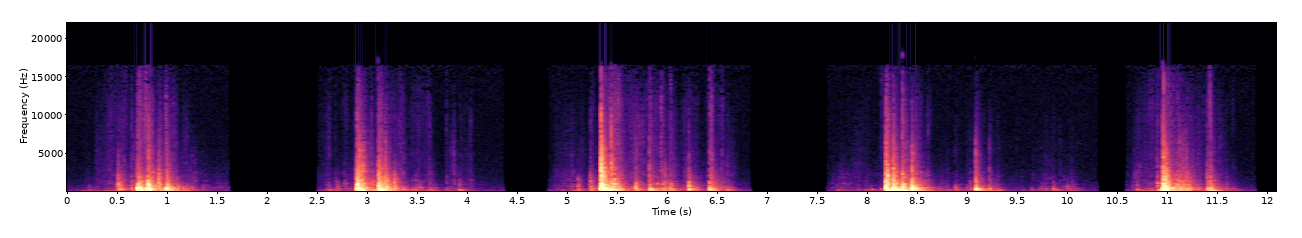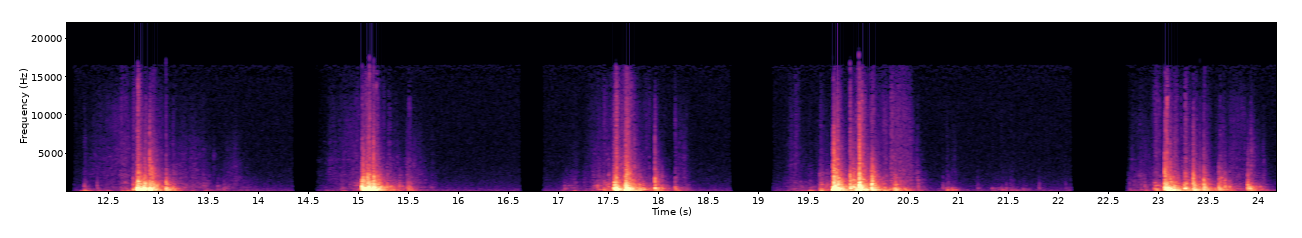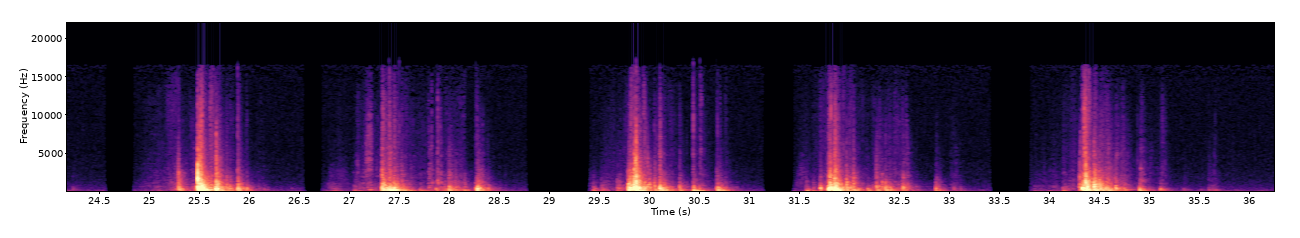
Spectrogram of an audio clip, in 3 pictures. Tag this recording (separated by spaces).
cardboard debris drop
